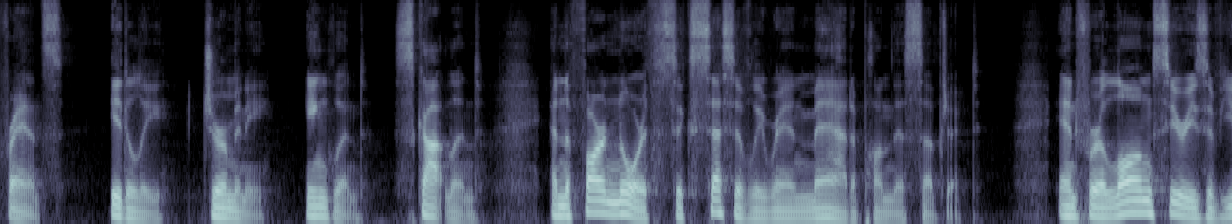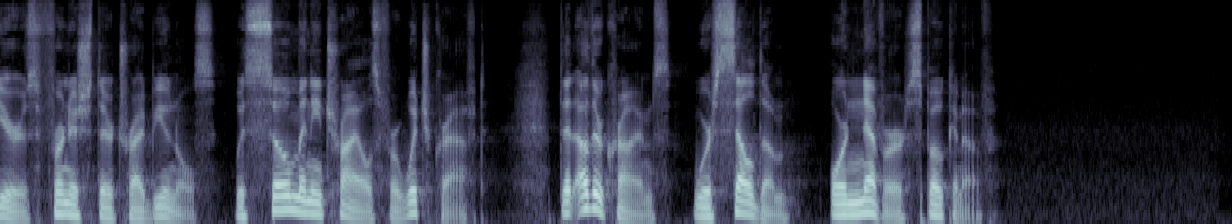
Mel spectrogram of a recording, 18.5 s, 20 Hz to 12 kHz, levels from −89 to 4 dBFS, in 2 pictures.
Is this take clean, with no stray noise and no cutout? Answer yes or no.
yes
